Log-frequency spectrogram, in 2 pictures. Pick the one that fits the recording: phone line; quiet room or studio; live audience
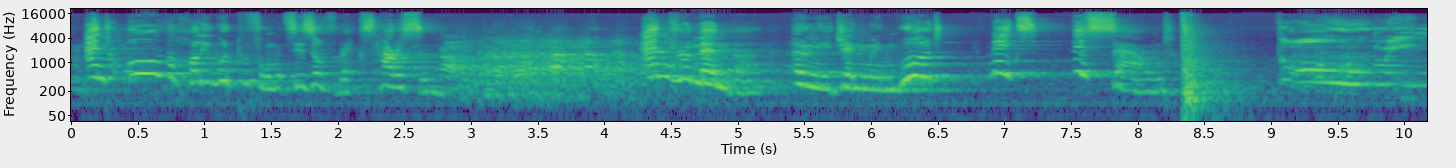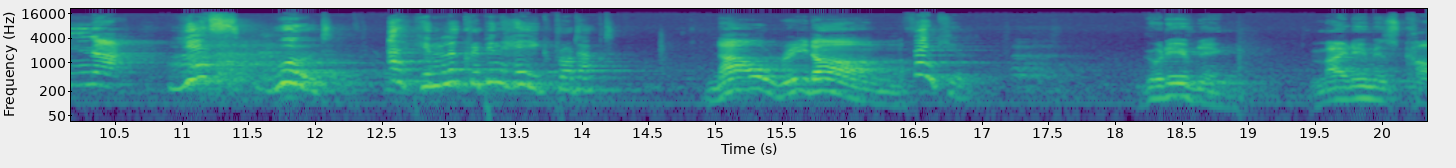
live audience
